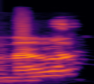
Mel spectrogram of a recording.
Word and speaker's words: Kumbh Mela: The Oh, Kambala. Kumbh Mela.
